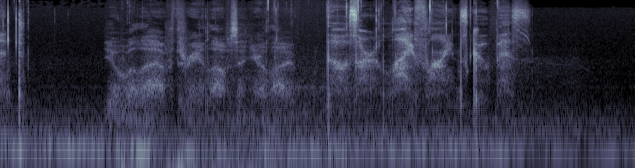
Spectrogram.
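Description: A young man speaks softly and close by.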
